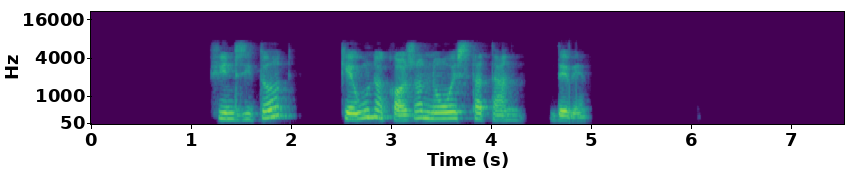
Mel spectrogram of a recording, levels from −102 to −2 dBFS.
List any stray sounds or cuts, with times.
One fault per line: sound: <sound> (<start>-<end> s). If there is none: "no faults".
no faults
